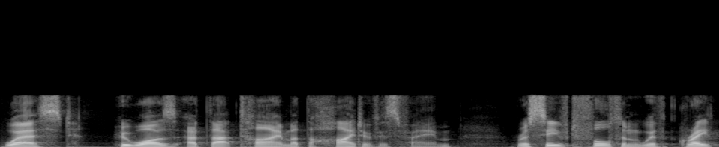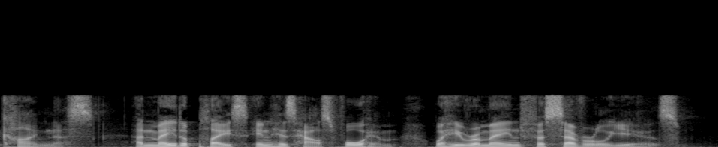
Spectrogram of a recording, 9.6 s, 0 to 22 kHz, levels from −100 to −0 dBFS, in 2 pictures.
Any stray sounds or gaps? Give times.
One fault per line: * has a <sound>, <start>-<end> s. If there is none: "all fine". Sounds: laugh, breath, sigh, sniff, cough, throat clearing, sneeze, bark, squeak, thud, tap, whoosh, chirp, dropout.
all fine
